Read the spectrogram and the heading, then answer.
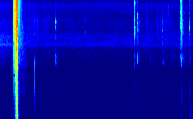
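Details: One loud click and a few faint taps sound in a quiet room, with silence between them and no animal voice.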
